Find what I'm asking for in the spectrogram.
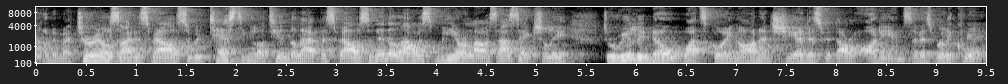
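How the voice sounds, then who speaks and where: Male webinar host, slightly higher voice, chatty presenter with lots of "right?", echoey room. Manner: chatty, many tag questions and restarts. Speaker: webinar host, dental lab co-owner. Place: dental laboratory.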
